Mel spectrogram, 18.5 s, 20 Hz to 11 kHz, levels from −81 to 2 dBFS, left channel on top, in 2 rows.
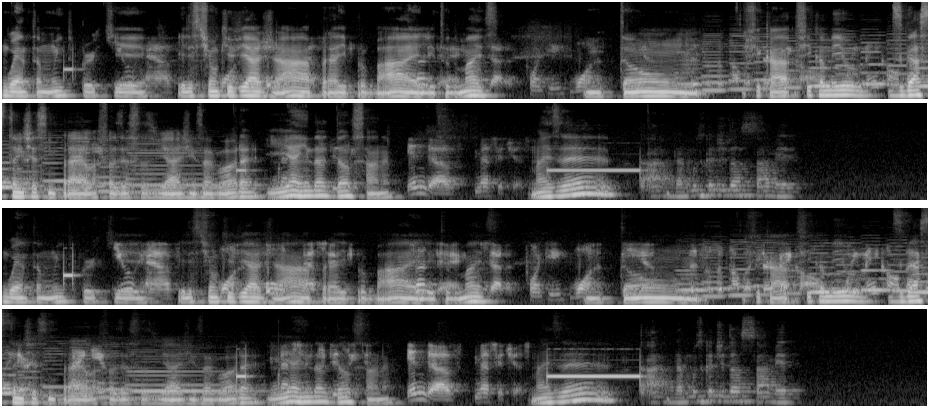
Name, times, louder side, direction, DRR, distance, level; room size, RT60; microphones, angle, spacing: voice 1, 0.0-1.5 1.8-4.9 5.8-7.0 7.4-13.2 14.5-15.4, left 2 dB, 70° left, 1.0 m, -22 dB
Telephone, 0.6-0.7 1.1-1.8 2.1-3.5 4.1-6.6 6.9-9.6 10.0-10.3 11.6-13.0 13.3-15.7, right 6 dB, 85° right, 0.9 m, -29 dB
Wind instrument woodwind instrument, 6.7-11.9, right 1 dB, 25° left, 5.1 m, -31 dB
voice 2, 15.4-17.1, right 1 dB, 50° right, 4.7 m, -36 dB
28.0 x 9.7 x 3.6 m
head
